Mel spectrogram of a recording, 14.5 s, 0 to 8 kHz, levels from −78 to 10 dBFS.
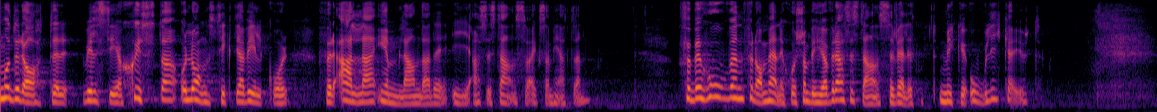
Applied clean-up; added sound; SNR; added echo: none; none; none; none.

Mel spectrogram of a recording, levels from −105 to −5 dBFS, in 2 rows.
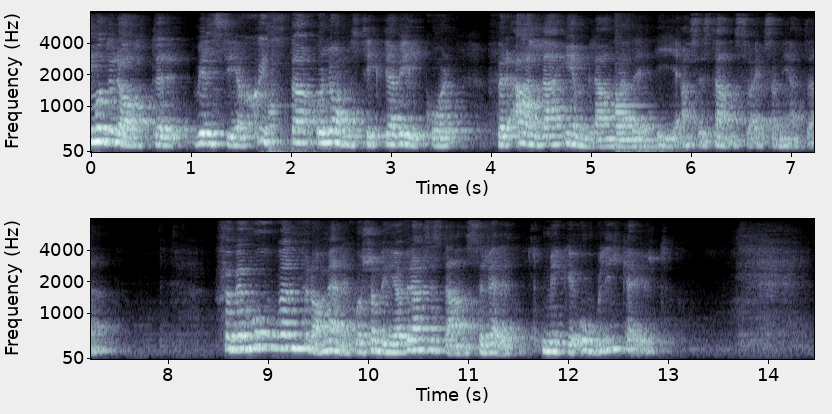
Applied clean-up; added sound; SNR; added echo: neural separator model SepFormer DNS4.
